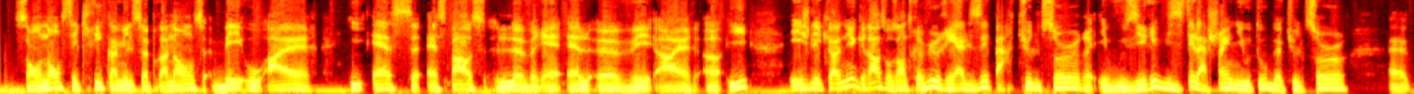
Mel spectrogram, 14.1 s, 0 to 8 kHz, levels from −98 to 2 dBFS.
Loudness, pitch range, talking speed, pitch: -13 LUFS, 90-115 Hz, 135 wpm, 100 Hz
